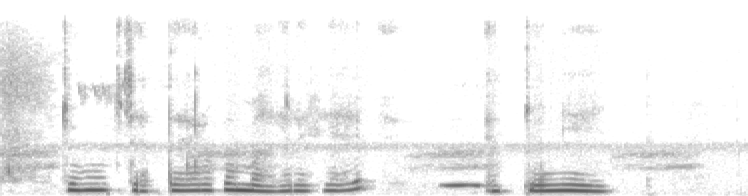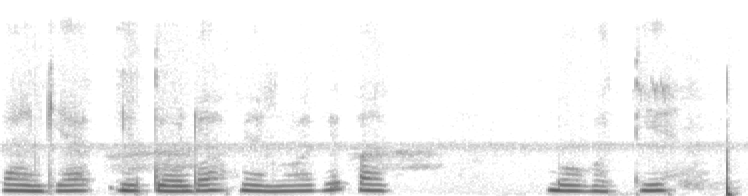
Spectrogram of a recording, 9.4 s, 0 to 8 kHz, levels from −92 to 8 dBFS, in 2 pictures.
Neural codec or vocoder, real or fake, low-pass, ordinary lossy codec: none; real; 7.2 kHz; none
